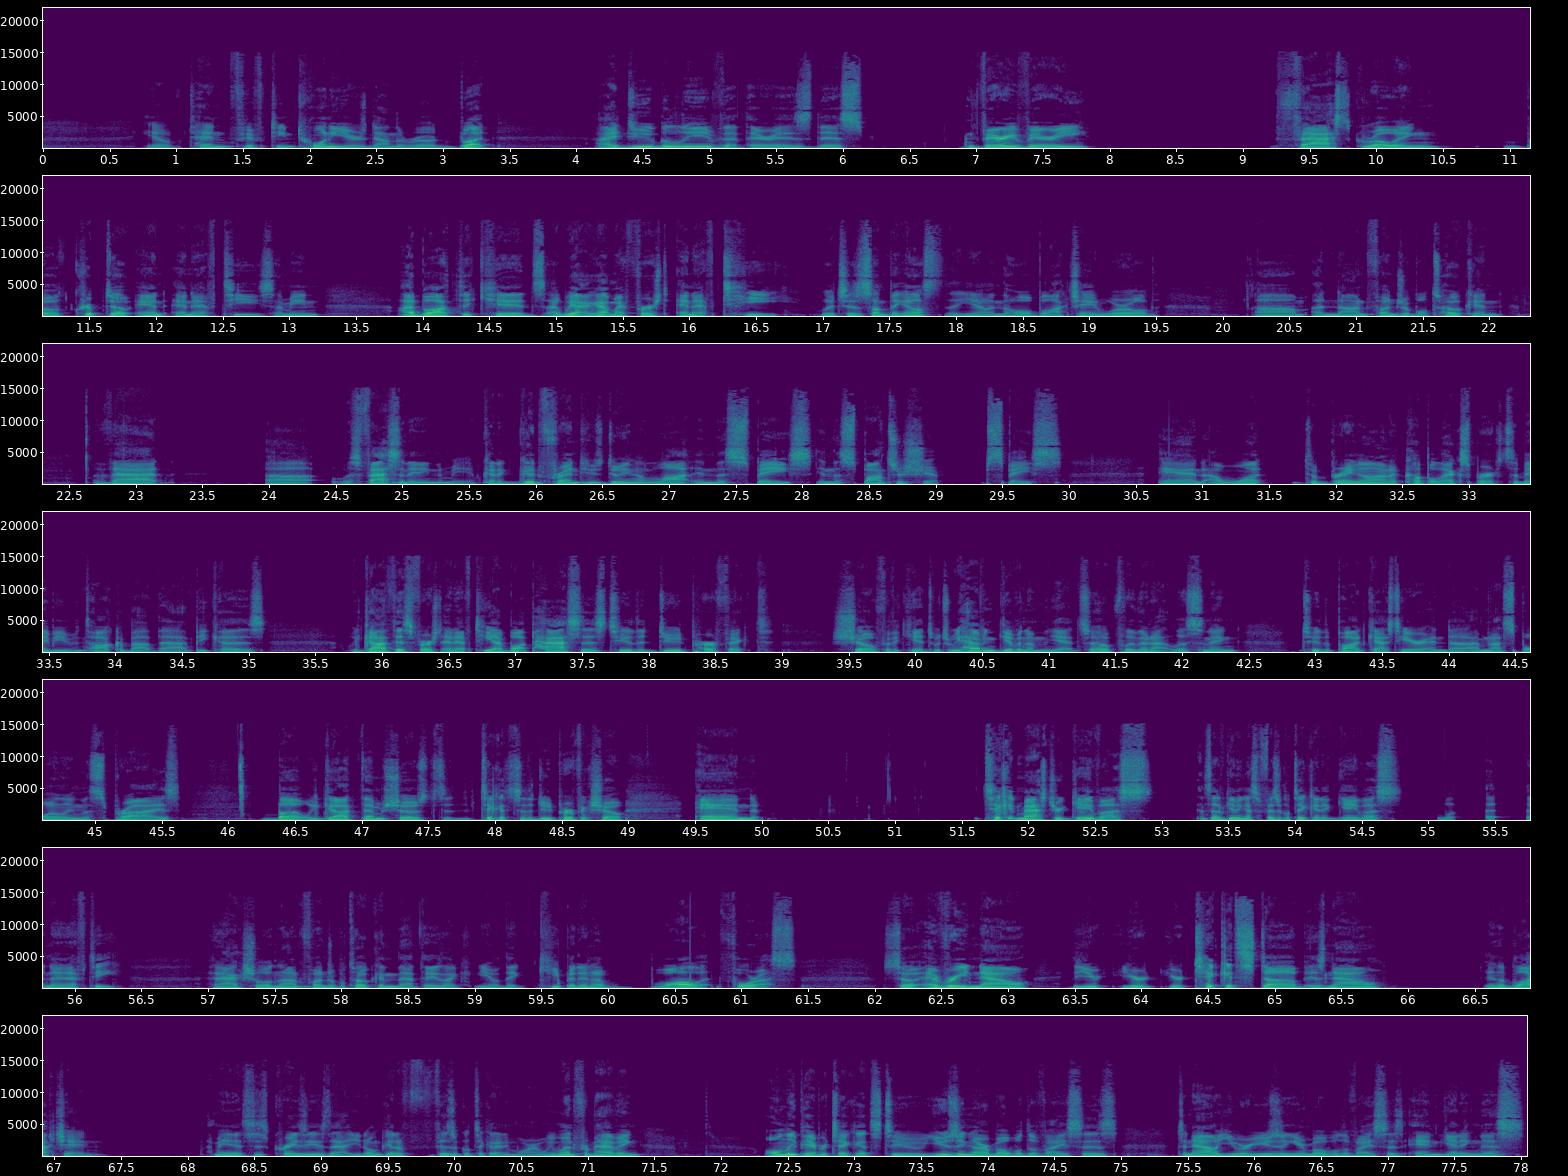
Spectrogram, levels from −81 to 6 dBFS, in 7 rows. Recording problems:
uneven, jittery; strongly; from 0.5 s to 1:16

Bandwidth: 15 kHz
